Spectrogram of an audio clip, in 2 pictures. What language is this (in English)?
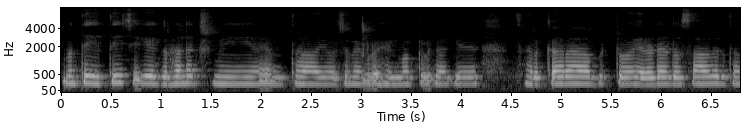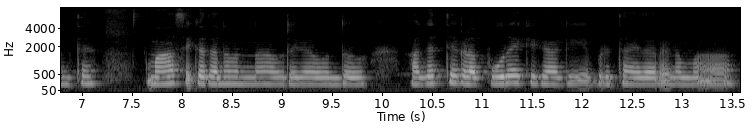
Kannada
